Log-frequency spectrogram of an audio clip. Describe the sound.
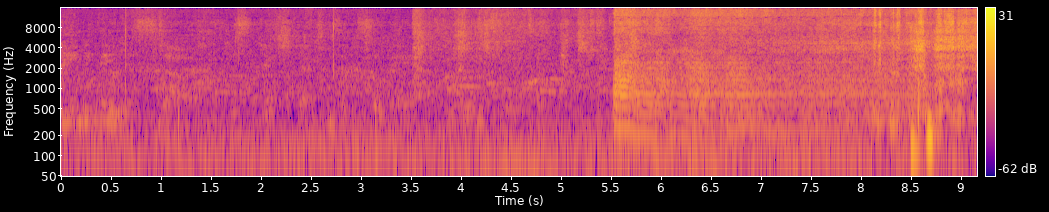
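A loud, buzzy fart rips out midway and drags on for a few seconds, standing out over people talking in the background.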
